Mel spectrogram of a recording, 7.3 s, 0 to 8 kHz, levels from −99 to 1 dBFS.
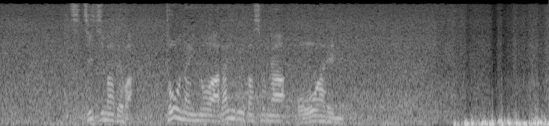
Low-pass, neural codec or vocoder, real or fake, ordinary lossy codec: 7.2 kHz; none; real; MP3, 32 kbps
